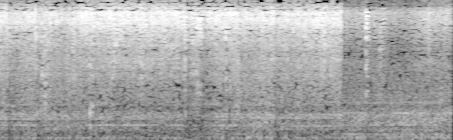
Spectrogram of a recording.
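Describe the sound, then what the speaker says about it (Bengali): Garlic paste hits lightly fried onions in a pan for a Dak Bungalow chicken curry, giving a loud, steady hiss of sizzling oil close to the mic, with a few scraping stirs. The sizzle eases slightly near the end. "এখন আমি এর মধ্যে দিয়ে দেব রসুন বাটা"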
